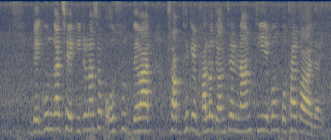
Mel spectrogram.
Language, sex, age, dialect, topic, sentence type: Bengali, male, 25-30, Western, agriculture, question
